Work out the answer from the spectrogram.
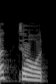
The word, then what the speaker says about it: โจทย์: ต่อ มา ค่ะ ลูก คำ นี้ เรา จะ ออก เสียง ว่า โจทย์ เหมือน กัน หมด เลย นะ คะ โจทก์ ที่ 1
